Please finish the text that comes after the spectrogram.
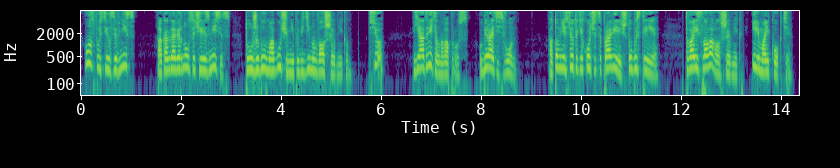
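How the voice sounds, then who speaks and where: A woman's voice: a little high, moderate pace, a little mellow, no room sound, clean studio sound. A woman reading the part of a haughty, threatening male sphinx in an audiobook. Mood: smug. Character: knowing, prickly male sphinx monster.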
